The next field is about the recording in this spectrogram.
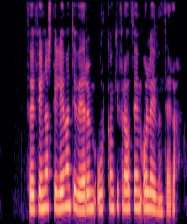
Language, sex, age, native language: Icelandic, female, 40-49, Icelandic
